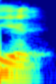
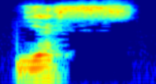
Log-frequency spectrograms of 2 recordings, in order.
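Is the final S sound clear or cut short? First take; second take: cut short; clear. First: The final S sound is weak and cut short. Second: The final S sound is full and clear. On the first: The speaker calls it wrong. "We will miss out on the complete S sound" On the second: The speaker calls it right. "your main stress will be on the last S sound"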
